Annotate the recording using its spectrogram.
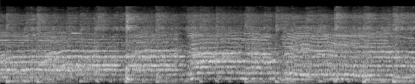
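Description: Group of men singing a qasida, an Islamic devotional song, in maqam sikah into hand-held microphones, with long held notes and several voices together.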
